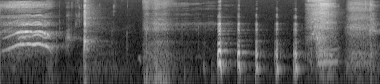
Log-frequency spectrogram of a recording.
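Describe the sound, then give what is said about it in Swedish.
Two quick, breathy inhales through the nose without breathing out, with a short vocal sound before them and a run of small clicking puffs in between. “Andas in två gånger genom näsan. Utan att andas ut.”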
